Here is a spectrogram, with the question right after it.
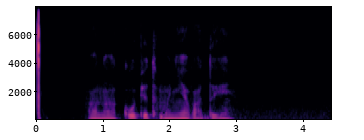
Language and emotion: Russian, sad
